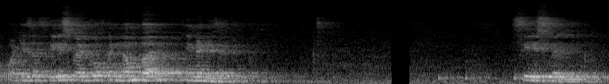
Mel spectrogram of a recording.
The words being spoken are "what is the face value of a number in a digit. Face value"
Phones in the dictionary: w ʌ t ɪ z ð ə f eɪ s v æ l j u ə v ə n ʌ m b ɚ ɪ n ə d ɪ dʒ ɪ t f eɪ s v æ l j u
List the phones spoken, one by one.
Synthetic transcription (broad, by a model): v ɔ t ɪ z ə f eɪ s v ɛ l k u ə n n ʌ m b ɚ ɪ n ə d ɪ z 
